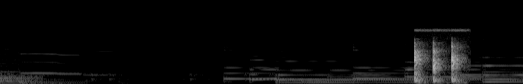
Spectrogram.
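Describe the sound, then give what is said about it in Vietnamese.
Three quick, soft knocks on a room door at night, crisp and close together, heard over a quiet, sustained musical backdrop. “Đêm đã khuya, cửa phòng Tả Chấn vang lên vài tiếng cộc cộc nhỏ.”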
